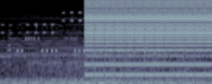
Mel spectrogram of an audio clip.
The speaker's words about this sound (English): an alert coming out of the inkjet printer.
